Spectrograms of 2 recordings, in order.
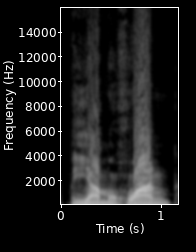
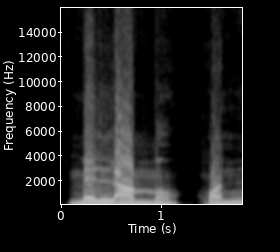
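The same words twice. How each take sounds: First: The double L sounds like an English Y. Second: The double L sounds like an English L. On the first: The speaker calls it right. "They always use" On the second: The speaker calls it wrong. "you would never say"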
